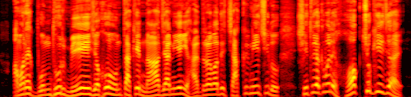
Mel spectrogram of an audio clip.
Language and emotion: Bengali, surprised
